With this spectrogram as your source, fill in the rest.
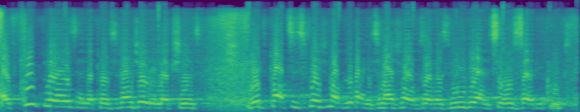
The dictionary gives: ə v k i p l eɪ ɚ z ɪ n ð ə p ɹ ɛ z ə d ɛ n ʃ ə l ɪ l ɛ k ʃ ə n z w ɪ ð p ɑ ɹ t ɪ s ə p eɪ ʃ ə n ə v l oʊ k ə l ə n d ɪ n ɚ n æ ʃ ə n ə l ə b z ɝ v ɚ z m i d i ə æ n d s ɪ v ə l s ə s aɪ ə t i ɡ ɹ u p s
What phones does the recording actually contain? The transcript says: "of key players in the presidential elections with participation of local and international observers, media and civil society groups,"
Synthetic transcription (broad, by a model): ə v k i p l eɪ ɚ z ɪ n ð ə p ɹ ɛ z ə d ɛ n ʃ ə l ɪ l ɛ k ʃ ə n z w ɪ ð p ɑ t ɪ s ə p eɪ ʃ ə n ə v l oʊ k ə l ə n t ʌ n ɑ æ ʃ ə n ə l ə b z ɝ v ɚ s m i d i ə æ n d s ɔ ə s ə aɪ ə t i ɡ ɹ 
